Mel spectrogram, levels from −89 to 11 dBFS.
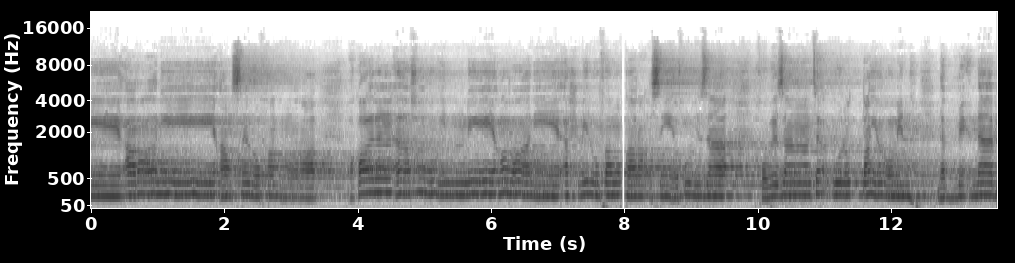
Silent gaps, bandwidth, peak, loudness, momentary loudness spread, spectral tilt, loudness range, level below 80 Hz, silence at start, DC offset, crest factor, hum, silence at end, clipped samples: none; 13 kHz; -6 dBFS; -21 LUFS; 6 LU; -5 dB/octave; 1 LU; -58 dBFS; 0 s; under 0.1%; 16 dB; none; 0 s; under 0.1%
